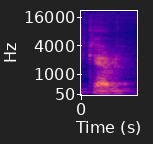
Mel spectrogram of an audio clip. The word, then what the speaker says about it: carry: Aí esse vai 1 é exatamente o bit de carry que a gente ia colocar aqui.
